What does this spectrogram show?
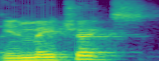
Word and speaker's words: InMatrix: Is that how you pronounce it? InMatrix? Correct, yes.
